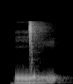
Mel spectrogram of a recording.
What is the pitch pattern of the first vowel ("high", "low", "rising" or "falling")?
rising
